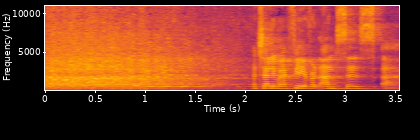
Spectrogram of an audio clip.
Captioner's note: audience laughs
